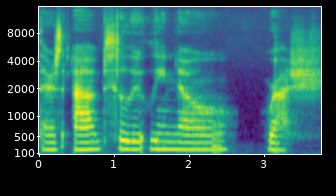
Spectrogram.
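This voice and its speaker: A woman leading a guided relaxation meditation in a soft, breathy, often near-whispered voice, gentle and soothing with long pauses. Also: fairly low pitch, monotone.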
